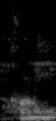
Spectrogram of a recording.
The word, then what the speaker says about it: colonel: That's why like colonel is pronounced with an R. Oh, yeah, colonel is stupid too. Yeah, close. Yeah, there's no R in that word.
